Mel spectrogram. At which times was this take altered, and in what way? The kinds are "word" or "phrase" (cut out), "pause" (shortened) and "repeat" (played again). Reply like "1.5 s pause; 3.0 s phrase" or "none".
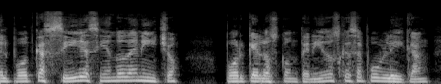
none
